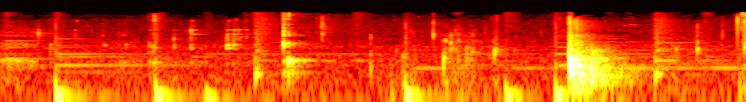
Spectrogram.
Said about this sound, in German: Ich trinke jetzt hier einen Schluck Wasser, ist auch ganz lecker.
